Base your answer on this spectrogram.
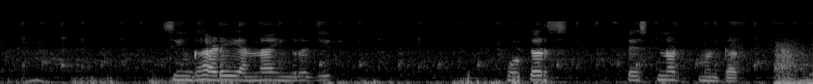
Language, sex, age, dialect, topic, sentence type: Marathi, female, 31-35, Varhadi, agriculture, statement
